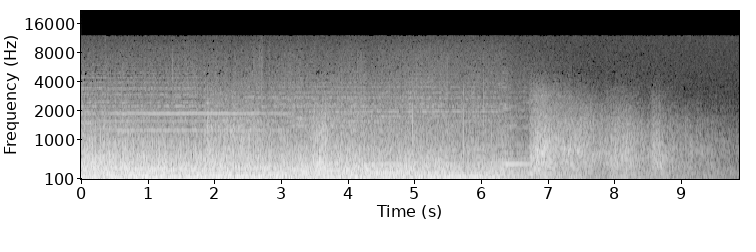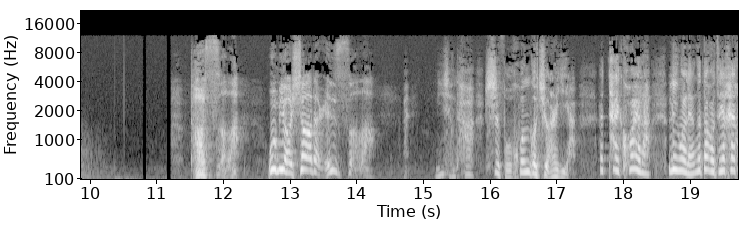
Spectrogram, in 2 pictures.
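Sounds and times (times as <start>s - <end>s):
thunder rumbling: 0.0s - 10.3s
speech: 13.0s - 14.3s, 15.2s - 19.7s.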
